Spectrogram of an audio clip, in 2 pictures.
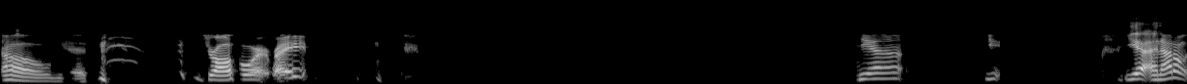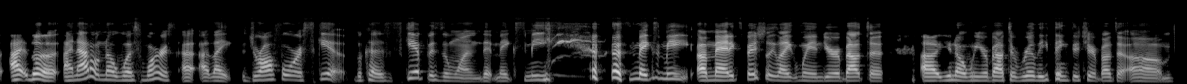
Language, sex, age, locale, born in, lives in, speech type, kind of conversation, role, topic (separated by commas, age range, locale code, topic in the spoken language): English, female, 45-49, en-US, United States, United States, conversation, podcast, host, What is it about board games that brings people together and keeps them popular?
